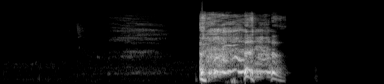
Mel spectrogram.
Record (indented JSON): {
  "cough_length": "3.8 s",
  "cough_amplitude": 32635,
  "cough_signal_mean_std_ratio": 0.37,
  "survey_phase": "alpha (2021-03-01 to 2021-08-12)",
  "age": "45-64",
  "gender": "Male",
  "wearing_mask": "No",
  "symptom_cough_any": true,
  "symptom_fatigue": true,
  "symptom_headache": true,
  "smoker_status": "Never smoked",
  "respiratory_condition_asthma": false,
  "respiratory_condition_other": false,
  "recruitment_source": "Test and Trace",
  "submission_delay": "2 days",
  "covid_test_result": "Positive",
  "covid_test_method": "LFT"
}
